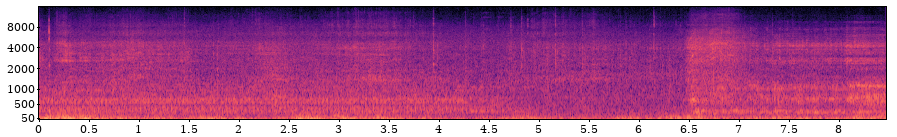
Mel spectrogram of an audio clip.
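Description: Wind buffeting the microphone over a faint, steady electric motor whine; about six and a half seconds in, a burst of hiss joins in.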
